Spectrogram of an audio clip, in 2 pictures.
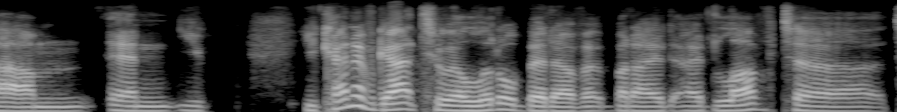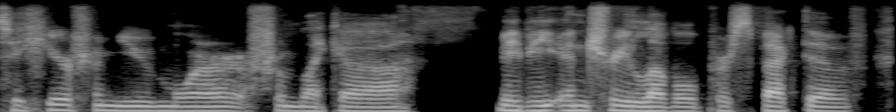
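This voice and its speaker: An ordinary speaking voice, a man at a medium pitch with fairly even intonation and a moderate pace. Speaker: physical therapy student. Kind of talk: audience question.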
